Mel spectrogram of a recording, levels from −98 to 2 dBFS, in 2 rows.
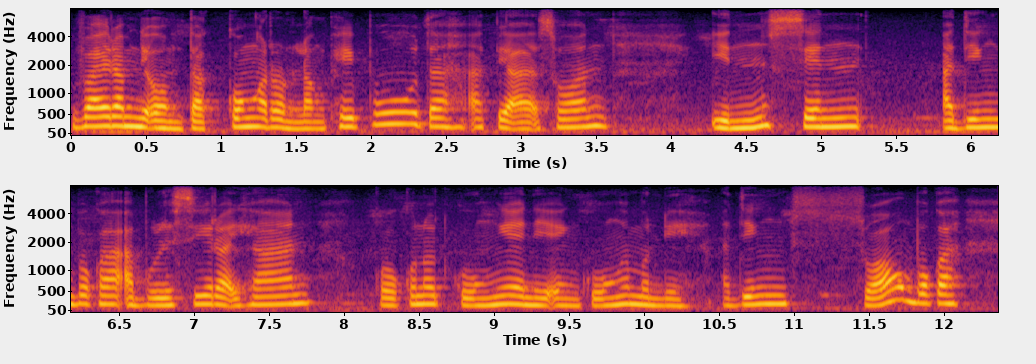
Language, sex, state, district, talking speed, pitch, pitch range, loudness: Mizo, female, Mizoram, Aizawl, 175 wpm, 190 Hz, 170-205 Hz, -15 LUFS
